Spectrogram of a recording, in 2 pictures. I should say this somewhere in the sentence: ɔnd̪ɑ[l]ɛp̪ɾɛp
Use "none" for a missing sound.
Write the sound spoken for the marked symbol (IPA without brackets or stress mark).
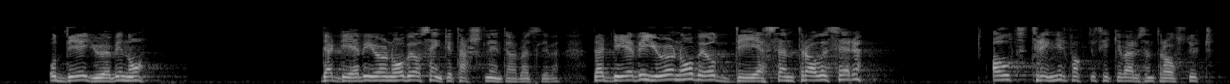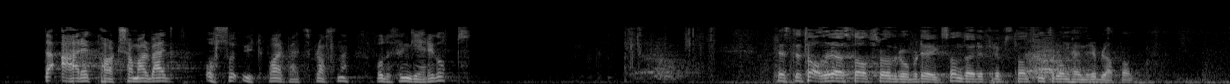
ɾ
